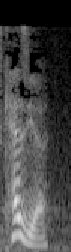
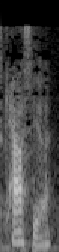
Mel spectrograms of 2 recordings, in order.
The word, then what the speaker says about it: Keziah: The second was Keziah, or another way to pronounce that is Cassia, and it means fragrance.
